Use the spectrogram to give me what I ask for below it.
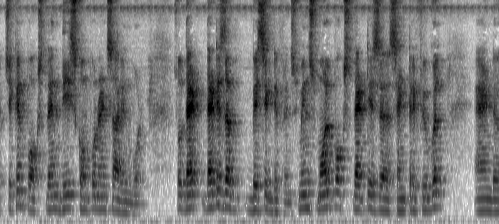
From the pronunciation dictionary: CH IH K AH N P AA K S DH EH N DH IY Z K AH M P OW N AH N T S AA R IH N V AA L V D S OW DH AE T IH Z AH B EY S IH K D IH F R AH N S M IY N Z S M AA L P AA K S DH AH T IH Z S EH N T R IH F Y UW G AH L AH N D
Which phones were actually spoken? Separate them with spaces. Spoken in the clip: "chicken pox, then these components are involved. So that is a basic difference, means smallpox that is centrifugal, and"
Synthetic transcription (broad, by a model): CH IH K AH N P AA K S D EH N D IY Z K AH M P OW N AH N T S AA R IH N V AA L D S OW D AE T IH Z AH B EY S IH K D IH F R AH N S M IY N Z S M AA L P AA K S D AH T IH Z S EH N T R IH F Y UW G AH L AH N D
